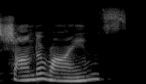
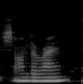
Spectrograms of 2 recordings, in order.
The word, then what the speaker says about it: Shonda Rhimes: It's Shonda Rhimes. I said it right? Shonda Rhimes.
